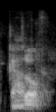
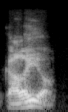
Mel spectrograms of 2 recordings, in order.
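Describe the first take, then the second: First: The i is silent, giving two syllables. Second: The i is sounded as its own vowel. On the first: The speaker calls it right. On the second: The speaker calls it wrong.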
